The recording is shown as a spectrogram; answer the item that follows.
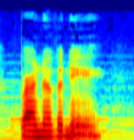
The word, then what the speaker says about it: Barnevernet: So it's spelled Barnevernet, but I think it's pronounced Barnevernet.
